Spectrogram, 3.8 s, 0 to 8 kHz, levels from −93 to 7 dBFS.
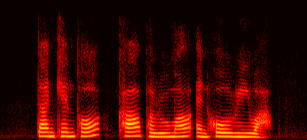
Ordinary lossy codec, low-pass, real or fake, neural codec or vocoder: Opus, 16 kbps; 7.2 kHz; fake; codec, 16 kHz in and 24 kHz out, 0.9 kbps, LongCat-Audio-Codec, fine tuned four codebook decoder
